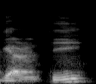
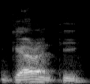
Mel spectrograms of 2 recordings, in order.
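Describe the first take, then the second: First: The stress is on the last syllable. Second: The stress is on the first syllable. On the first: The speaker calls it right. "because the T at the end is stressed" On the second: The speaker calls it wrong. "put the stress at the beginning of the word"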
